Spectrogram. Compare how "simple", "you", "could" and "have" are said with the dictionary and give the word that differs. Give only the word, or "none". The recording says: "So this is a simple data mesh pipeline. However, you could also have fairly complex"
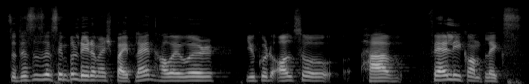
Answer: none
